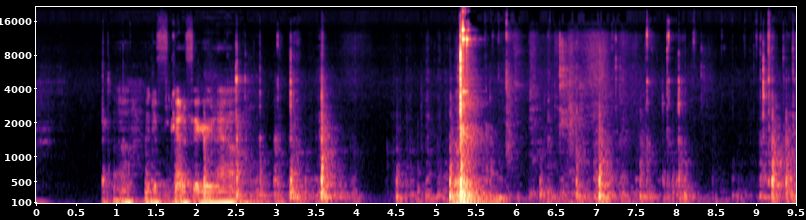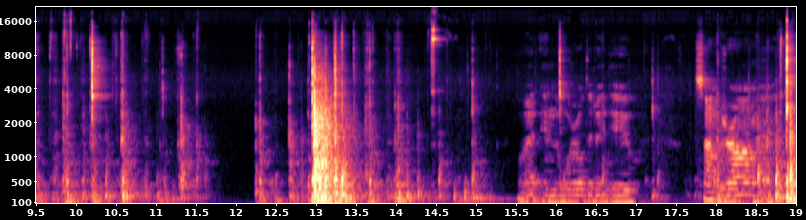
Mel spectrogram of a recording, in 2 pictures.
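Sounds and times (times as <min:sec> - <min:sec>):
metal parts clicking and knocking: 0:02.6 - 0:11.7, 0:12.3 - 0:15.2.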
